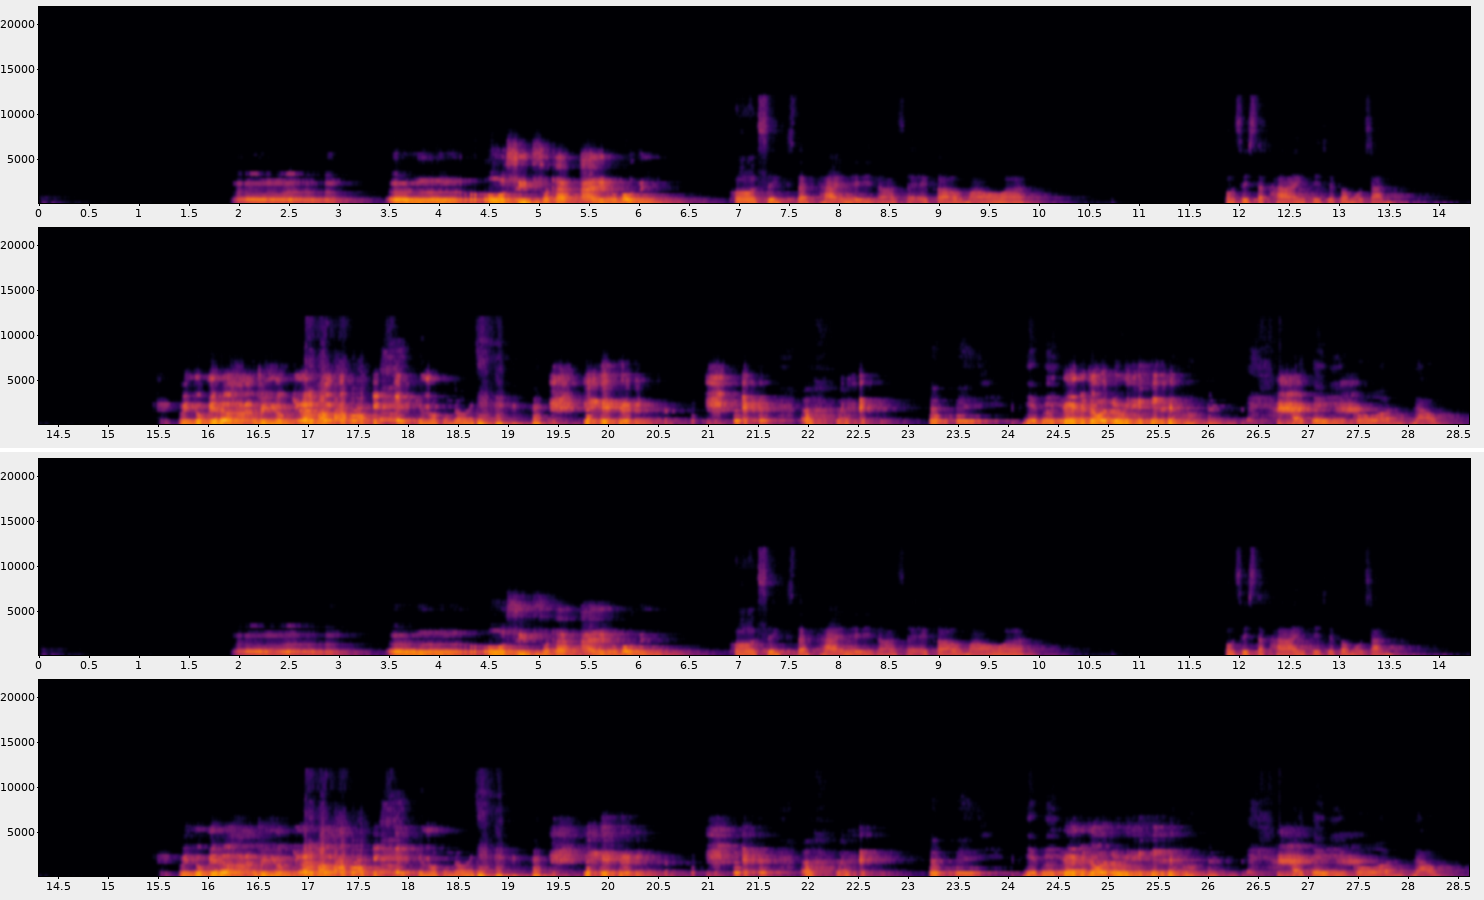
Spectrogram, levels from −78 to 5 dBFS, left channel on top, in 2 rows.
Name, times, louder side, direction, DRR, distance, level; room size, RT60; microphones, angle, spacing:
voice 1, 1.9-3.0 3.5-6.2 15.5-17.3 17.6-18.0 19.4-20.4 21.0-21.6 24.4-26.1 26.7-27.0 27.3-27.5, left 2 dB, 60° left, 7 dB, 1.8 m, -22 dB
voice 2, 6.9-9.9 11.9-13.6 16.9-19.4 19.8-20.2 21.2-22.5 23.2-23.8 24.1-25.3 25.6-25.9 26.4-28.4, left 1 dB, ahead, 5 dB, 0.6 m, -28 dB
13.5 x 12.5 x 7.6 m, 1.1 s
head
